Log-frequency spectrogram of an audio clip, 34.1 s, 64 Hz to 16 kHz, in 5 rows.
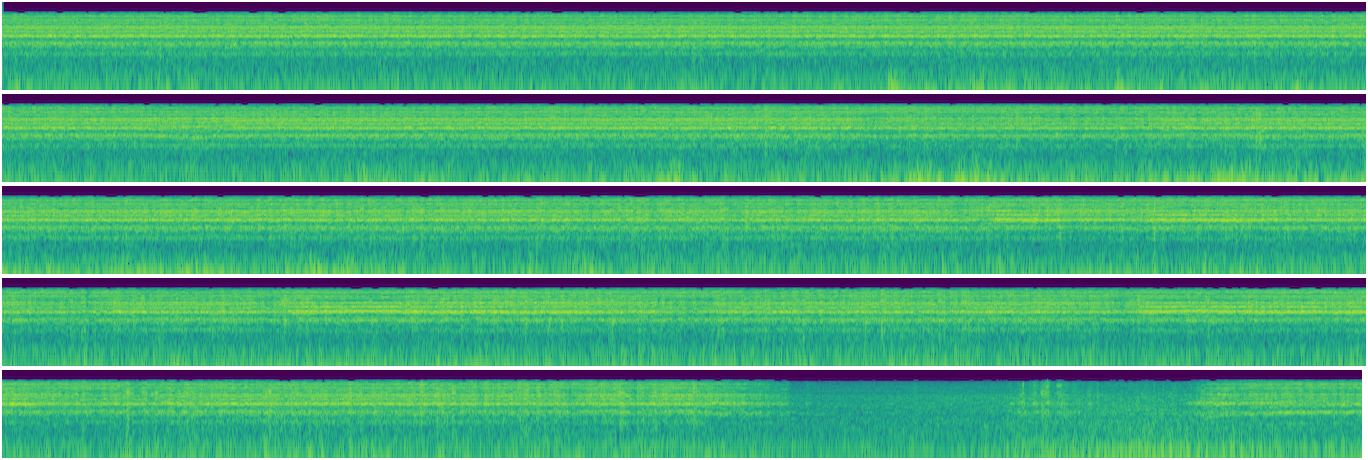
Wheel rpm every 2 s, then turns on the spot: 160, 160, 160, 160, 160, 160, 160, 160, 160, 160, 160, 160, 160, 160, 160, 80, 40.
none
